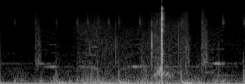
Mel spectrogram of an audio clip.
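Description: Hybrid club striking a golf ball, one sharp crack about one and a half seconds in, over low wind rumble on the microphone. The ball is caught cleanly out of the middle of the clubface.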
